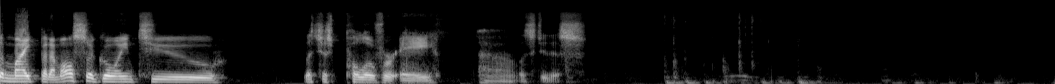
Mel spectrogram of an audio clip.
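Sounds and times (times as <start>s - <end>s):
speech: 0.0s - 2.3s, 3.0s - 5.9s
computer keyboard typing a note in an editor: 6.6s - 10.5s.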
